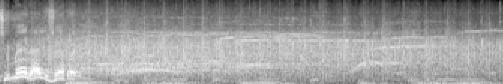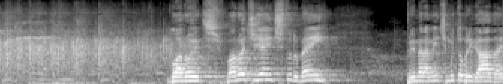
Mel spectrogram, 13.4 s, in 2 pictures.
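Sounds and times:
speech: 0.0s - 1.4s, 9.0s - 11.2s, 12.2s - 13.4s
crowd applauding: 0.0s - 9.4s
cheers and whoops: 0.4s - 7.5s.

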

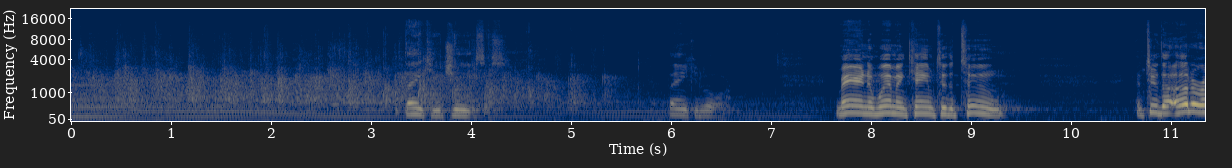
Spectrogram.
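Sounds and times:
audience hand clapping in praise: 0.0s - 5.8s
speech: 3.3s - 4.4s, 6.0s - 6.6s, 7.6s - 9.4s, 10.6s - 11.3s.

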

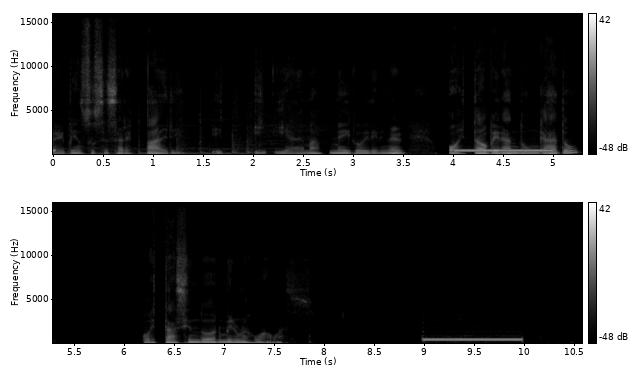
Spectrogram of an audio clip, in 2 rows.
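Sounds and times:
speech: 0.0s - 5.3s, 6.2s - 7.9s
telephone ringback tone: 9.0s - 10.0s.

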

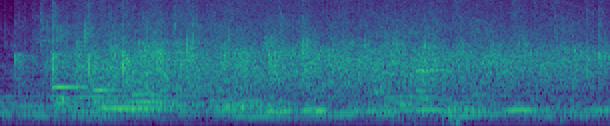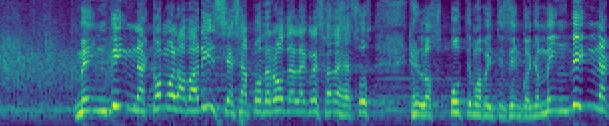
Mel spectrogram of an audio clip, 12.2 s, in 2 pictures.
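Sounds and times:
murmur of voices: 0.0s - 6.0s
audience applause: 0.0s - 8.0s
speech: 6.8s - 12.1s.

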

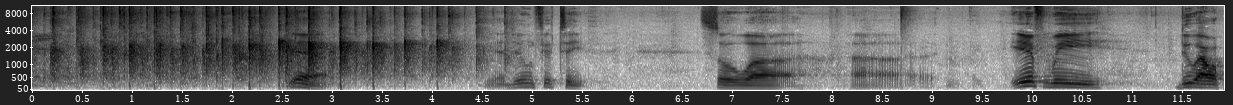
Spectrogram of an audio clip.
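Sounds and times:
audience hand clapping: 0.0s - 5.0s
speech: 2.6s - 3.0s, 4.7s - 5.6s, 6.8s - 10.8s, 11.5s - 11.9s.

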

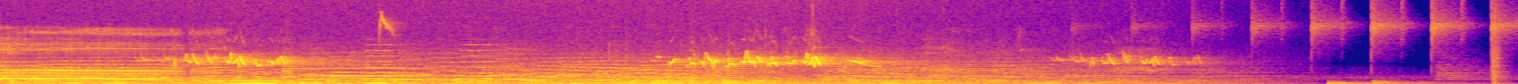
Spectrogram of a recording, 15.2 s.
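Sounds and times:
laughter: 0.0s - 11.5s
sustained tones: 0.0s - 12.7s
wild birds twittering: 0.0s - 12.8s.

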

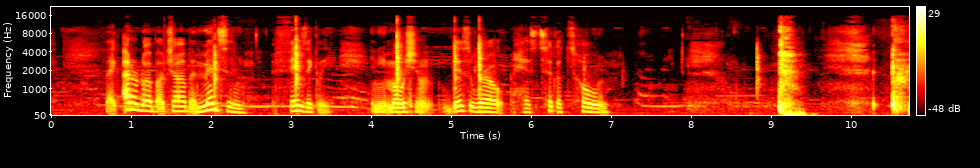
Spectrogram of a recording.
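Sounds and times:
speech: 0.7s - 7.1s
harsh coughing after smoking a blunt: 9.1s - 9.6s, 10.2s - 10.7s.

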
